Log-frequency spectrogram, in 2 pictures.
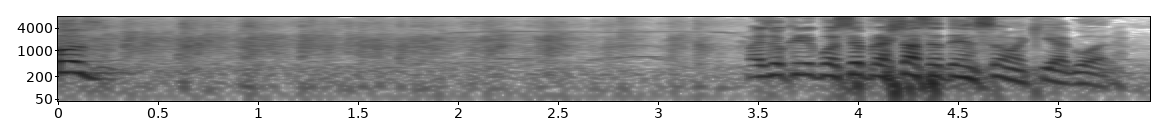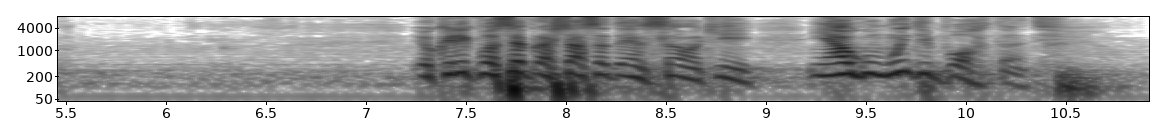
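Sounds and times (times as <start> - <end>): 
audience applause: 0.0 - 3.4
speech: 3.4 - 5.5, 7.2 - 10.7.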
